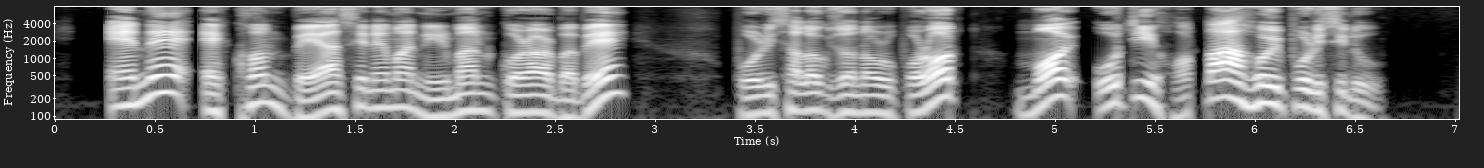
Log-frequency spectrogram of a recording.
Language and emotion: Assamese, angry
